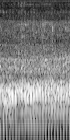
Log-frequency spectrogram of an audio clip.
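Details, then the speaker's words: Budget buggy single-cylinder engine at idle after readjusting valves; exhaust valve had been too loose causing a tick, now steady even pops with no tick, a clean healthy idle. "that exhaust valve was loose I don't know what happened I adjusted them wrong but it's no longer ticking so sounds much better"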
